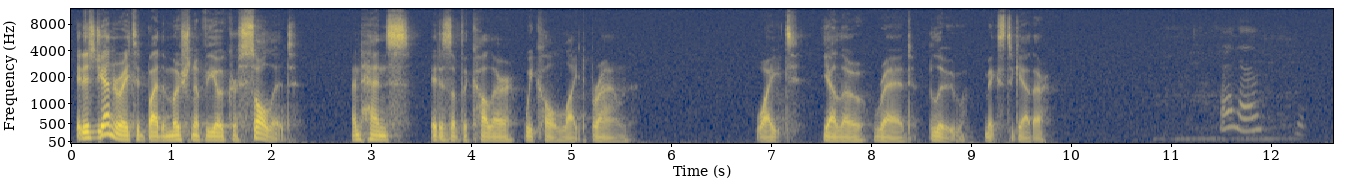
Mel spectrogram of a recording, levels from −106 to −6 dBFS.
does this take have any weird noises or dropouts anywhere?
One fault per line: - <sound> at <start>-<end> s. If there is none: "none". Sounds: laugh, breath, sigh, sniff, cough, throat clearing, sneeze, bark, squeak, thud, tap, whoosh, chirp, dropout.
- laugh at 10.8-12.4 s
